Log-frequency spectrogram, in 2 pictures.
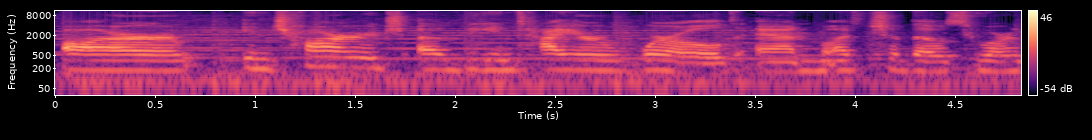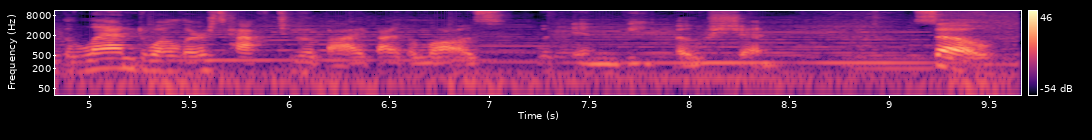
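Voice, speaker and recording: A woman with a lowish voice speaks slowly while hosting a livestream. She chats informally with viewers, recaps a story, and throws asides to the chat, with music playing in the background.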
